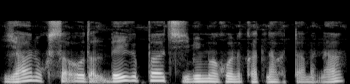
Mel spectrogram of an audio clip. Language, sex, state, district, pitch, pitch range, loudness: Garo, male, Meghalaya, South Garo Hills, 135 Hz, 120-155 Hz, -16 LUFS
